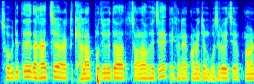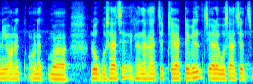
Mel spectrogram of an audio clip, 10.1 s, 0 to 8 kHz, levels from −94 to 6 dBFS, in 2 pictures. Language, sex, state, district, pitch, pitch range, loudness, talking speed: Bengali, male, West Bengal, Malda, 130 Hz, 125-140 Hz, -19 LUFS, 165 wpm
